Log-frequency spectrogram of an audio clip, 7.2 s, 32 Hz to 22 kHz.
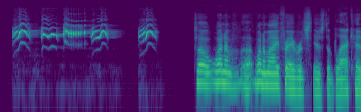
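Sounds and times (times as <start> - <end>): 
kiskadee calling harsh raspy phrases: 0.2 - 3.3
speech: 3.9 - 7.2.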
